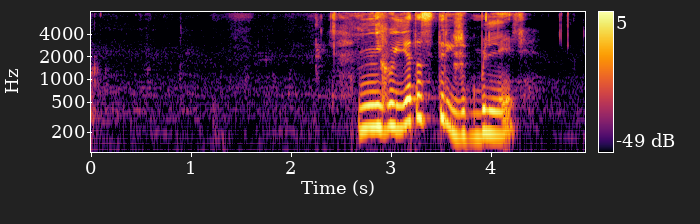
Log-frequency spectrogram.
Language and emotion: Russian, angry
